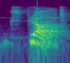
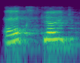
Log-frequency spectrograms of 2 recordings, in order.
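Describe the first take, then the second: First: "exploit" stressed on PLOIT; verb stress. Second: "Exploit" stressed on EX, pitched high; noun stress. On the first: Teacher correcting student, second-syllable stress on "exploit". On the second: Teacher correcting student, first-syllable stress on "Exploit". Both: Shown as a demonstration. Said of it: "try, try to place".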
